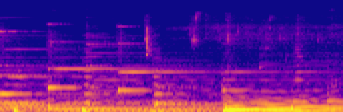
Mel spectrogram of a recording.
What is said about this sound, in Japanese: いい音、炭酸のいい音です。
